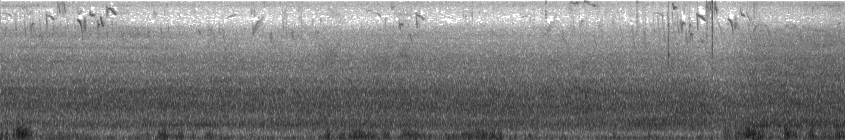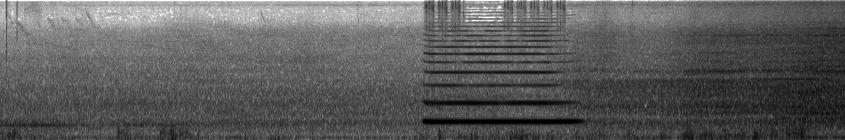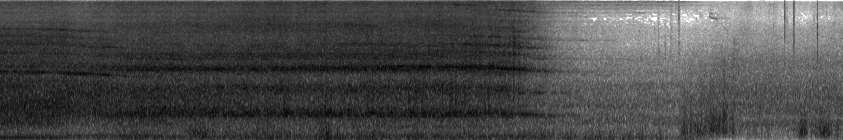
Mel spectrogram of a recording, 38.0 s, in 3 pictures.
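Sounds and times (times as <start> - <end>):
train passing at speed: 0.0 - 38.0
train horn: 19.0 - 21.6, 23.7 - 34.4.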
